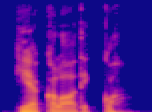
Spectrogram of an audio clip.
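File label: "Hiekkalaatikko", "Sandpit", Finnish, English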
